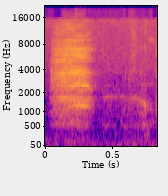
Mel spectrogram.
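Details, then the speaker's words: An adult podcast host hears their own wheezing and says breathing is difficult because of dust: a short, hissing indrawn breath with a faint high whistle. Mild wheeze. "I have zero actual information like everything I can hear my wheezing"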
